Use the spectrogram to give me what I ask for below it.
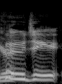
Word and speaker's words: Marfugi: Did I get your name right? – No. – I'm sure if I didn't get mine right when you introduced me. – Marfugi. – Oh, shit. Marfugi sounds yummy.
